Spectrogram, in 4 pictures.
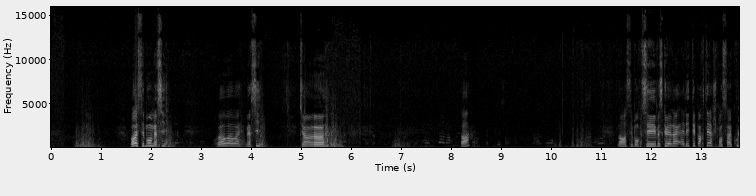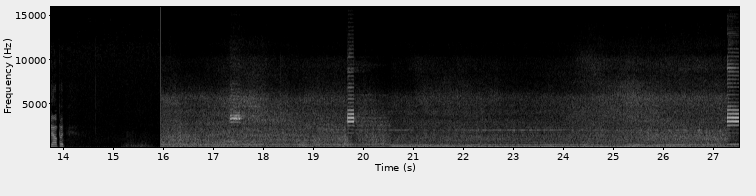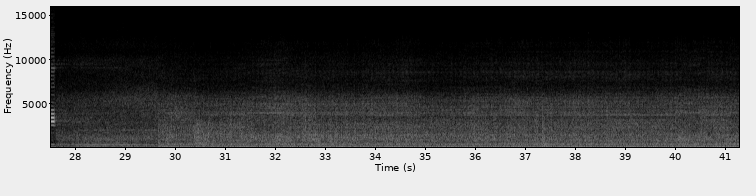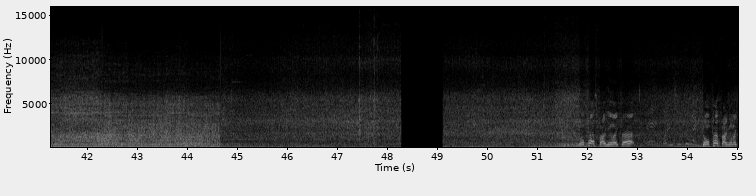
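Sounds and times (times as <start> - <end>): wind and road noise: 0.0 - 48.3, 49.1 - 55.0
motorcycle engine running: 16.0 - 44.6
short horn beep: 17.3 - 17.9, 19.7 - 20.1, 27.3 - 28.0.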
